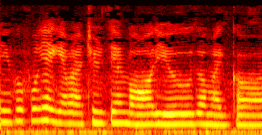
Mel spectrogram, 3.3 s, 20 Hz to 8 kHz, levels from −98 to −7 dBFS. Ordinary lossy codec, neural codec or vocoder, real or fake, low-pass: MP3, 32 kbps; codec, 16 kHz in and 24 kHz out, 2.2 kbps, FireRedTTS-2 codec; fake; 7.2 kHz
